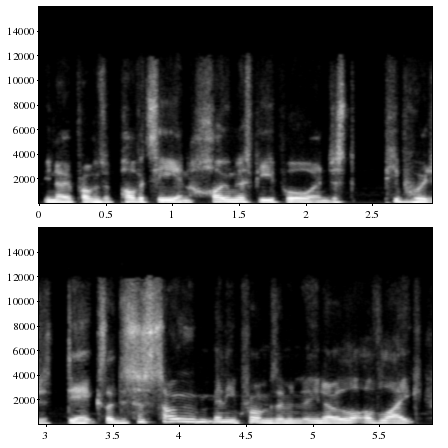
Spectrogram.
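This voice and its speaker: A man's voice: a little high, quick pace, darkish tone, no echo, clean studio sound. A man in a pop punk band, answering interview questions in a loose, earnest way full of fillers.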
